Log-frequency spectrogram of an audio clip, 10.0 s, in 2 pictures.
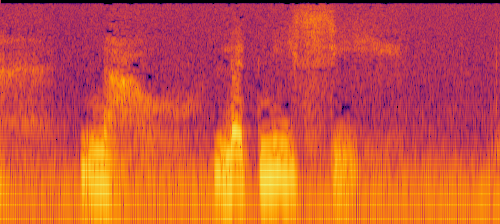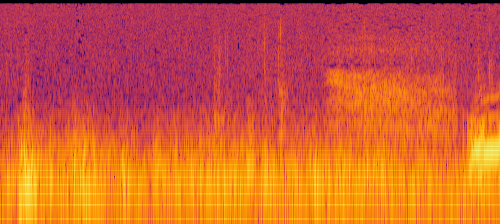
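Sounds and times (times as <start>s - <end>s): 
speech: 0.8s - 1.5s, 2.1s - 3.7s
thunderstorm blowing up outside: 4.8s - 10.0s.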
